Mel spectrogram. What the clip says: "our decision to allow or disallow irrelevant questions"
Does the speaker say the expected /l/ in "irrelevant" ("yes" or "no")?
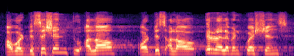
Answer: yes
